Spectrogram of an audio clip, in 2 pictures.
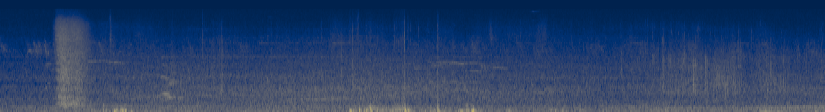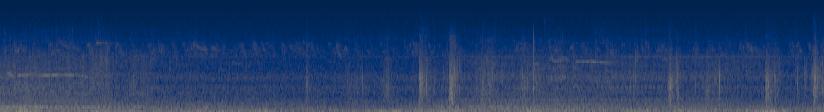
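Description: Outdoor background noise with low, irregular rumbles of wind on the microphone, loudest a few seconds in. There is one brief loud hiss about a second in, and a few faint short chirps.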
